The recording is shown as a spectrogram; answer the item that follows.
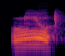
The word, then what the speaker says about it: mu: Dice que es el U. El mu. Mu. Se pronuncia Mu, perdón.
